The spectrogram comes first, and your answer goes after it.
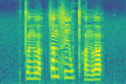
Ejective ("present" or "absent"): absent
